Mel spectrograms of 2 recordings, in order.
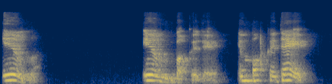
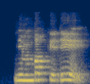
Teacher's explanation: usually the N is the signifier of niin, but you will hear this in some places as im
